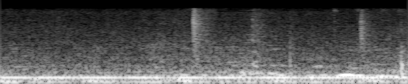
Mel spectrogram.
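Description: A soft plush toy rustles as a hand grabs it.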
